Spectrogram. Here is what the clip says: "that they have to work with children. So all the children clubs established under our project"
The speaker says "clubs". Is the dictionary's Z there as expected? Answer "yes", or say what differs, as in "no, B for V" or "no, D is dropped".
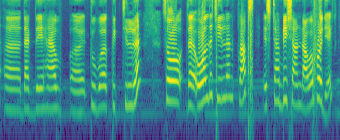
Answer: no, S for Z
